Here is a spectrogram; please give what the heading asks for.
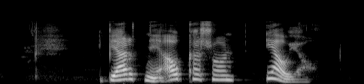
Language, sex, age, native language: Icelandic, female, 50-59, Icelandic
